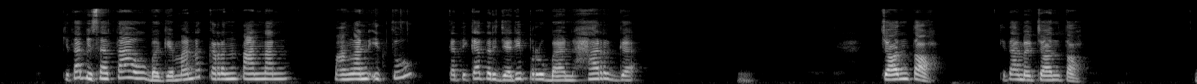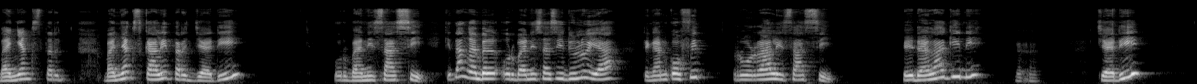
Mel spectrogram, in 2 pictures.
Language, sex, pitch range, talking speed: Indonesian, female, 180-260 Hz, 80 wpm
